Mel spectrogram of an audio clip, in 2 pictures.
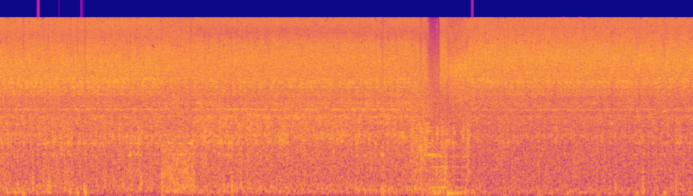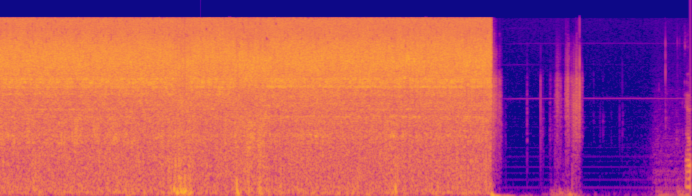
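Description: A harsh noise pedal with the highs turned up roars as a dense, crispy wall of bright hiss and static for about eighteen seconds, loud and unbroken, then cuts off abruptly to near silence.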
